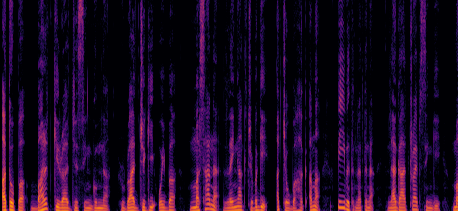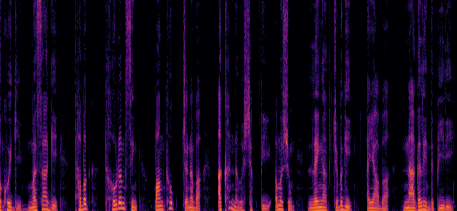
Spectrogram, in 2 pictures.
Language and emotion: Manipuri, neutral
